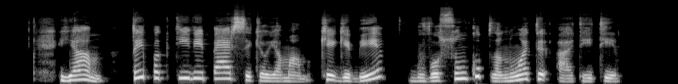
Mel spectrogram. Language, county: Lithuanian, Kaunas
